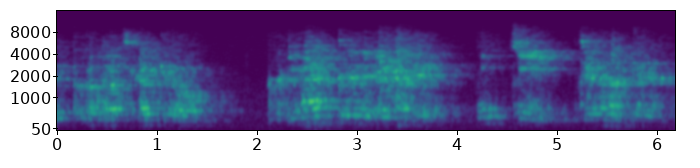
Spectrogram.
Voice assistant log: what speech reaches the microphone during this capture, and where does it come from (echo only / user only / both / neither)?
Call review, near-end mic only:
echo only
